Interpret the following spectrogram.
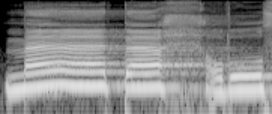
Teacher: mad thobi zohiri sebab ada alif sebelumnya berharakat fathah. Cara bacanya panjang dua harakat.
